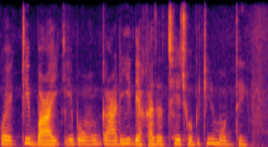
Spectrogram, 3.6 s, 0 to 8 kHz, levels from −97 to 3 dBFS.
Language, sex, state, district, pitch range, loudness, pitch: Bengali, female, West Bengal, Alipurduar, 195-220 Hz, -21 LUFS, 205 Hz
